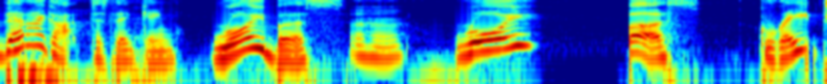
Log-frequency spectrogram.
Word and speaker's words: Rooibos: It's Rooibos. – Rooibos, and it's South African. – I thought it was Rubus. Like, look at the way it's spelled. – Yeah, that looks like a kid's show name. – Rubus. I thought it was Rubus. Apparently, it's Rooibos.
